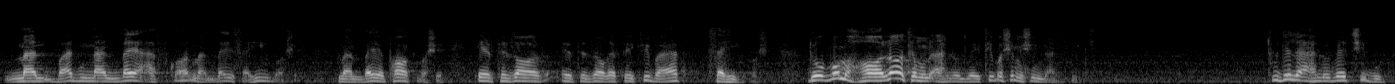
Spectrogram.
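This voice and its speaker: A man speaking as a religious guest on a talk show, preaching with passion and slowly reciting Arabic quotations. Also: fairly high pitch, vocal fry, husky, muffled recording. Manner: impassioned, rises sharply on points.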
